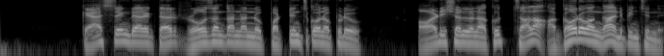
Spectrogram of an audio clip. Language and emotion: Telugu, angry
